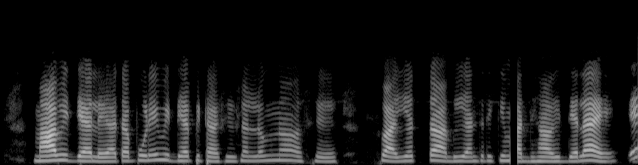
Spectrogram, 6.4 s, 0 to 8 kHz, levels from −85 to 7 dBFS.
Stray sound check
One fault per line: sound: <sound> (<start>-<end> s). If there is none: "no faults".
sound: dropout (5.1-5.2 s)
